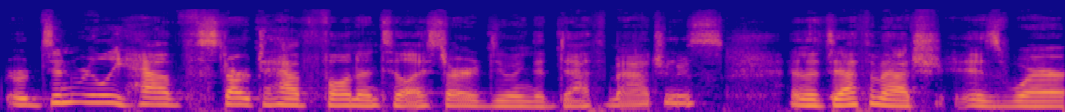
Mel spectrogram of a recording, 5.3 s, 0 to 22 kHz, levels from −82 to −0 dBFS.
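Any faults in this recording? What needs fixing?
Frames out of order from 3.34 to 3.46 s, right after "started doing the death": two neighbouring blocks of about 52 ms play swapped, giving a garbled flutter. Unlike a dropout, no time is lost. Reorder packets by sequence number before decoding.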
